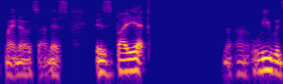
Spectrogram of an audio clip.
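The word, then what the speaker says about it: בַּיִת: have to check my notes on this is by it we would say b-a-y-i-t is how we would spell it in using english letters or whatever those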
